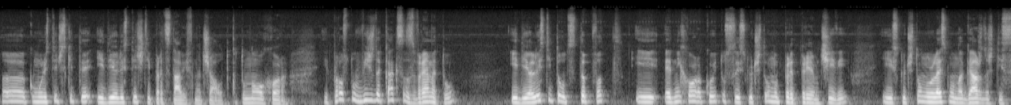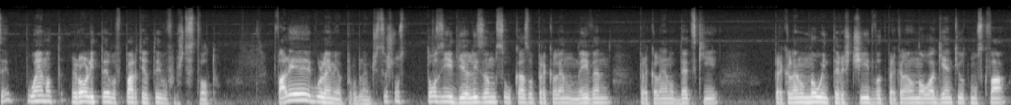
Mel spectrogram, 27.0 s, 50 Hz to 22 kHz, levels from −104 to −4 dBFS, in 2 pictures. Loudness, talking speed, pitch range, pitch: -23 LUFS, 130 wpm, 120-150 Hz, 130 Hz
